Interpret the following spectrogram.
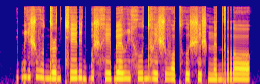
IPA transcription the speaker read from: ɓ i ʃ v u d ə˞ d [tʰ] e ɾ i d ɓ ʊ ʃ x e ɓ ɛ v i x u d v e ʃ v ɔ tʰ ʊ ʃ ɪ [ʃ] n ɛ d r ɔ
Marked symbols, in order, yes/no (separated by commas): no, yes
